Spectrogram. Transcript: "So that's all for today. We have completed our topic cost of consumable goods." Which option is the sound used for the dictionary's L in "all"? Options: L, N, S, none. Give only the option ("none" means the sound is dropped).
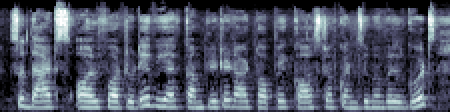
L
